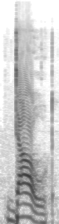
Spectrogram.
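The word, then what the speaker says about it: doubt: butter and jelly sandwich डाउट शक बी को यहां पर साइलेंट रखें डाउट आई हैव डाउट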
